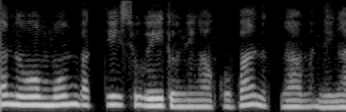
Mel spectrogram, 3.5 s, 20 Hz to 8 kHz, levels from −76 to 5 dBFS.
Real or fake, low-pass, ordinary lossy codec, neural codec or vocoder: fake; none; none; codec, 16 kHz, 4 kbps, FreqCodec, smaller model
